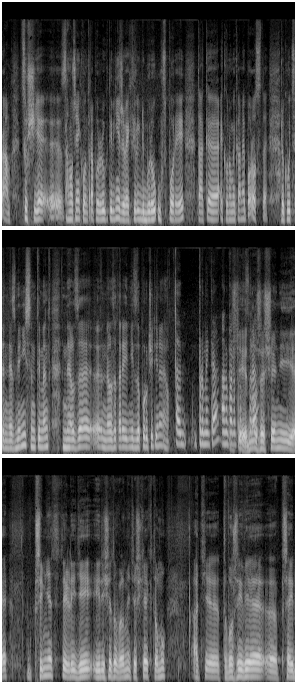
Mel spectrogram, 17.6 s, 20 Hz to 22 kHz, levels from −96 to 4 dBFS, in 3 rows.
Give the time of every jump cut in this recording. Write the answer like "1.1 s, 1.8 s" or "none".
5.6 s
